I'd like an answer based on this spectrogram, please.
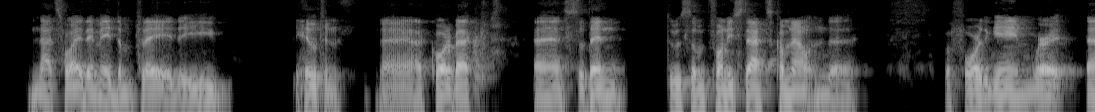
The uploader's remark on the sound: This was recorded over zoom so apologies for sound quality.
